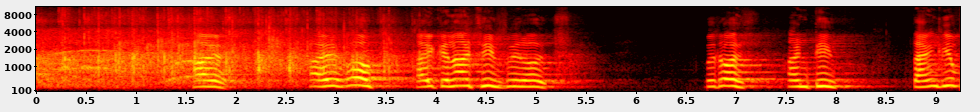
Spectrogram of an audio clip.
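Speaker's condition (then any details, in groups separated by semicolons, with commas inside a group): Cerebral palsy; hinders speech, sounds childlike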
